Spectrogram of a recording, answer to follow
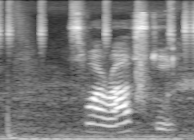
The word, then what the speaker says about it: Swarovski: Air Jordan one retro that I'm going to butcher the name so this is how you say it actually Swarovski Jordan 1 high is releasing in the summertime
